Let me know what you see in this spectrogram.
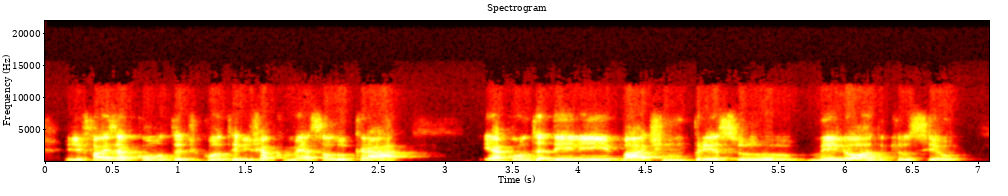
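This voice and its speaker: There is a somewhat breathy quality as a man talks at a moderate pace. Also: medium pitch for a man. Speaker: former bank treasurer and quant trading instructor. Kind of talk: casual interview.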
